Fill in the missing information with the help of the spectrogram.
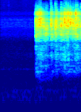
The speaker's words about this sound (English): Oh, what? Is it really that loud? It's really loud. I'm not going to lie. You should see, like, the soundboard. Like, it jumps and spikes up whenever you crinkle the paper. Do it again.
